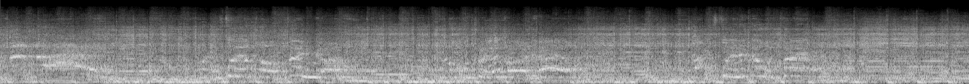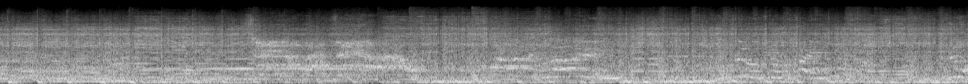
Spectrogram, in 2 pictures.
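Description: Live hardcore punk band playing loud electric guitars, bass and drums, with a voice yelling the vocals over them.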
